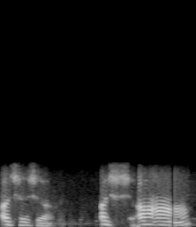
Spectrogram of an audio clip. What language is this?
Dogri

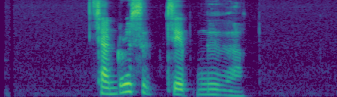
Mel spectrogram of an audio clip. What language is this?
Thai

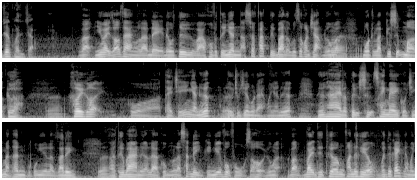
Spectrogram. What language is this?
Vietnamese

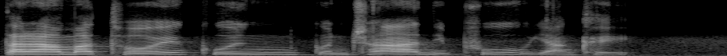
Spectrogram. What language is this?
Manipuri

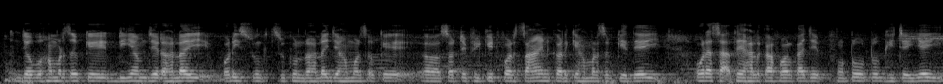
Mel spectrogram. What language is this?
Maithili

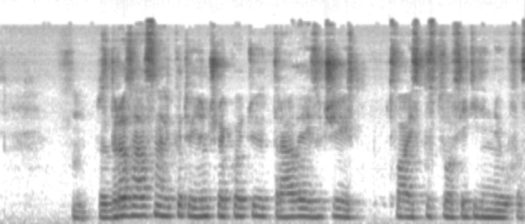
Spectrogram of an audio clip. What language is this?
Bulgarian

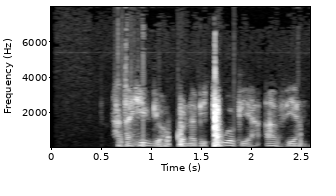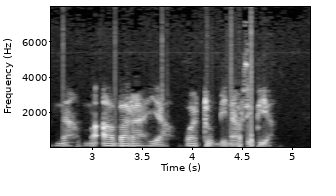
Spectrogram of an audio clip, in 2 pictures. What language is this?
Swahili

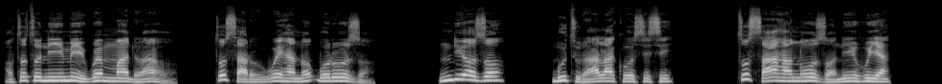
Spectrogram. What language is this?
Igbo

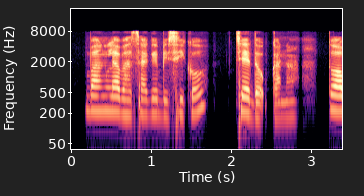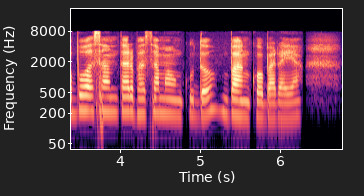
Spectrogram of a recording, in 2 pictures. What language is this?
Santali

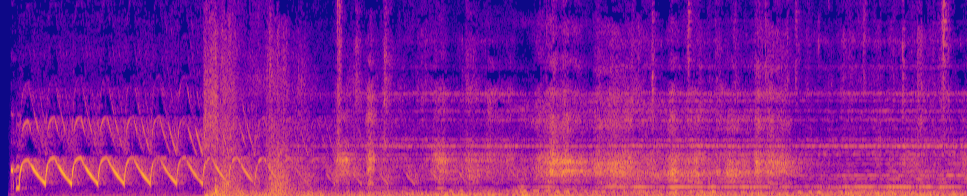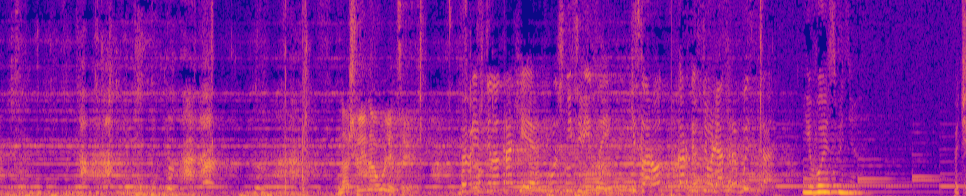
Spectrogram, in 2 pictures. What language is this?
Russian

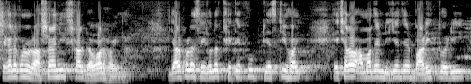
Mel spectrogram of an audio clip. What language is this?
Bangla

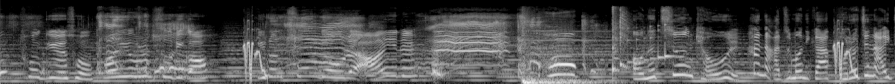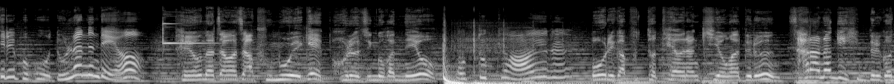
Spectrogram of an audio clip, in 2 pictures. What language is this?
Korean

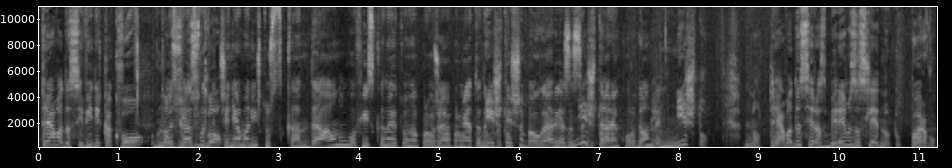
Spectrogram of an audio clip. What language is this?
Bulgarian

